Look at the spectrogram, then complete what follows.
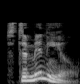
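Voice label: "stamineal", British English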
